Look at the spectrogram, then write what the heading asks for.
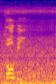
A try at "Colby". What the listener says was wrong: That's Colby. Kobe with an L. Colby.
